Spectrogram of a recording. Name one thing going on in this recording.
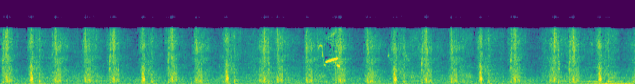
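Footsteps crunch quickly through tall grass.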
